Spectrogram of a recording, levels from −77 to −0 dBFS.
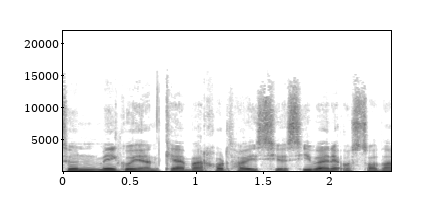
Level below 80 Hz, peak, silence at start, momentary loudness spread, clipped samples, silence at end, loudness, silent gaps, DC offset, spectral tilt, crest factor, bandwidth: -70 dBFS; -10 dBFS; 0 s; 5 LU; under 0.1%; 0 s; -27 LUFS; none; under 0.1%; -5 dB/octave; 18 dB; 15.5 kHz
